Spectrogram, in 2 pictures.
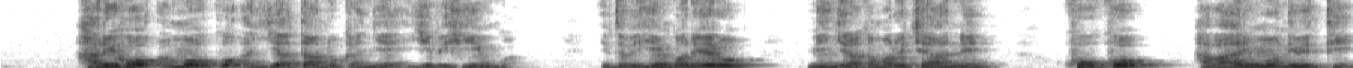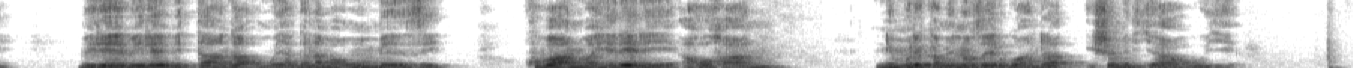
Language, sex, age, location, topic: Kinyarwanda, male, 25-35, Huye, education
